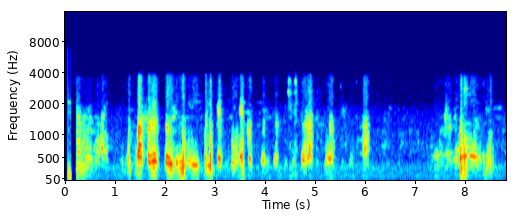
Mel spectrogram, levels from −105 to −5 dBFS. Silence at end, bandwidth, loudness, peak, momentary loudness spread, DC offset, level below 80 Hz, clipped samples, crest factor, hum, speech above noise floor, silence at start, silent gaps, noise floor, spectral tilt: 0.3 s; 4 kHz; -32 LUFS; -6 dBFS; 19 LU; under 0.1%; -62 dBFS; under 0.1%; 26 dB; none; 42 dB; 0.05 s; none; -69 dBFS; -10 dB/octave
